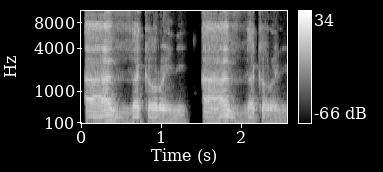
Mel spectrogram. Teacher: So you don't say al-dhakaraini bitahqiq al-hamzatain, but the second one is pronounced closer to an alif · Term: tasheel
